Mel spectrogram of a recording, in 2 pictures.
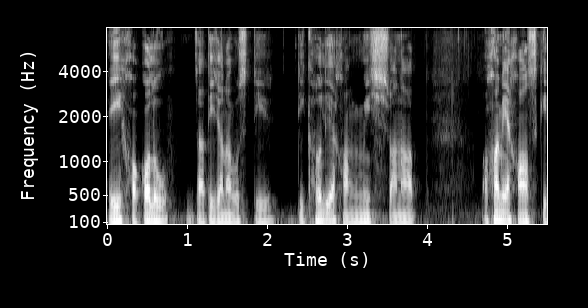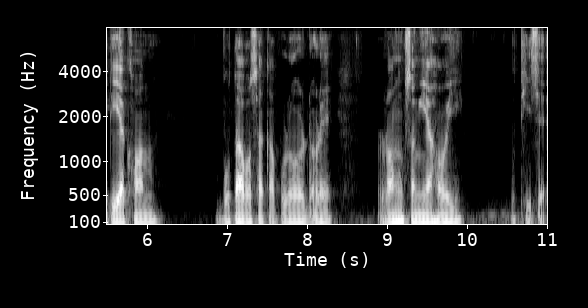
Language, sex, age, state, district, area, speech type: Assamese, male, 30-45, Assam, Biswanath, rural, spontaneous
